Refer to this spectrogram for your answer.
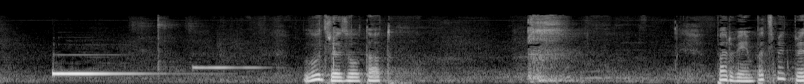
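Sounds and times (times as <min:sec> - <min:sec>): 
parliamentary electronic voting call bell tone: 0:00.6 - 0:02.7
room murmur: 0:01.1 - 0:08.0
speech: 0:03.0 - 0:04.0, 0:07.2 - 0:08.0.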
